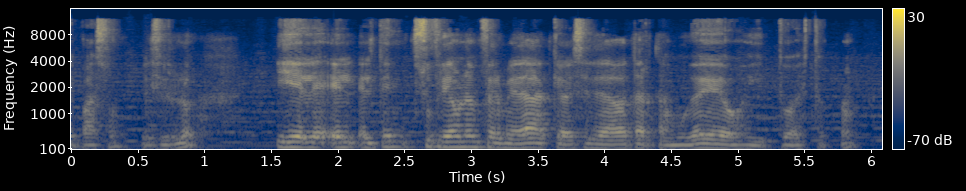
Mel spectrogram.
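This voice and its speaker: Music plays behind a man with a medium pitch. He talks at a fairly quick pace with ordinary pitch variation. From Venezuela. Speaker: actor, voice actor, announcer. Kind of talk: interview answer.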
